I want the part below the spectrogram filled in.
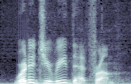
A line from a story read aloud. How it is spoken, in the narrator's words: The man looked at him calmly and said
